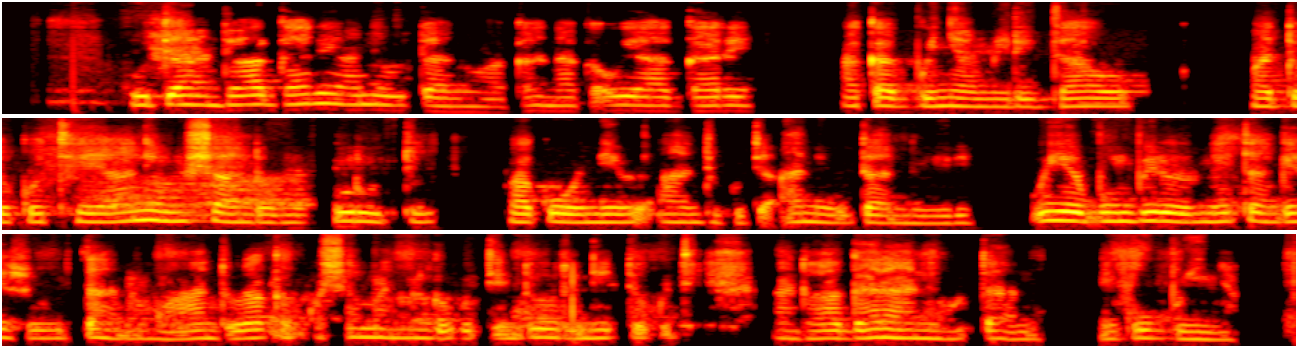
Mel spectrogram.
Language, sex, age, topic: Ndau, female, 18-24, health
